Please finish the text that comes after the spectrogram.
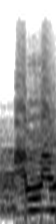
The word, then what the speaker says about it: আল্লাহ: বলেন তো আল্লাহ নয় কিন্তু আল্লাহ হচ্ছে অশুদ্ধ শুদ্ধ হচ্ছে আল্লাহ বলার সময় মুখটা গোল হয়ে যাবে বলেন তো সবাই উচ্চারণ করেন আল্লাহ আবার বলেন আল্লাহ আবার বলেন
